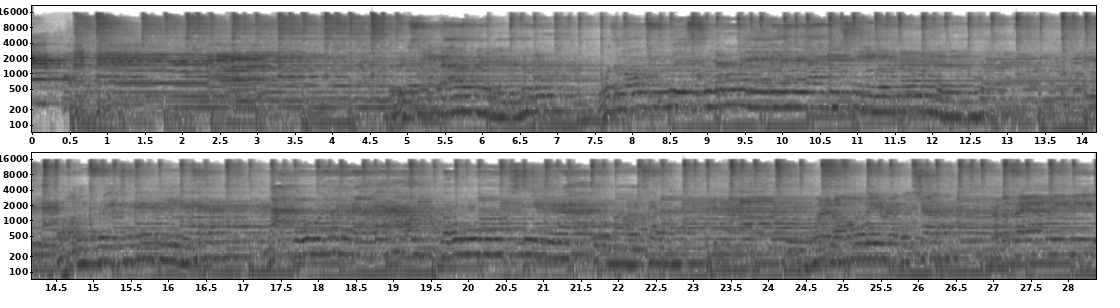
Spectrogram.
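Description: Live country band playing, with acoustic and electric guitars, pedal steel guitar, keyboard and drums, and a man singing.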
